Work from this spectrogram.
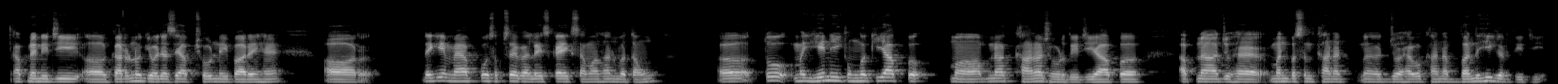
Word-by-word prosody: अपने 135 Hz, 0 st, +2 dB
निजी 135 Hz, 0 st, +2 dB
अ, 120 Hz, -1 st, +2 dB
कारणों 135 Hz, +3 st, +2 dB
की 145 Hz, -, -1 dB
वजह 130 Hz, -1 st, +3 dB
से 130 Hz, -, 0 dB
आप 130 Hz, -, +1 dB
छोड़ 130 Hz, 0 st, -2 dB
नहीं 125 Hz, -1 st, -2 dB
पा 120 Hz, 0 st, +4 dB
रहे 120 Hz, 0 st, +3 dB
हैं। 125 Hz, +1 st, -4 dB, 0.5 s
और 115 Hz, -1 st, +3 dB, 0.6 s
देखिए 160 Hz, +3 st, +3 dB
मैं 145 Hz, -2 st, +2 dB
आपको 145 Hz, +1 st, +1 dB
सबसे 145 Hz, 0 st, +1 dB
पहले 135 Hz, -1 st, +2 dB
इसका 135 Hz, 0 st, +2 dB
एक 135 Hz, -1 st, +3 dB
समाधान 130 Hz, 0 st, -4 dB
बताऊँ 120 Hz, +2 st, -3 dB, 0.7 s
अ, -, -, -3 dB, 0.4 s
तो 180 Hz, +1 st, 0 dB
मैं 155 Hz, 0 st, +1 dB
ये 155 Hz, +3 st, +2 dB
नहीं 175 Hz, -1 st, 0 dB
कहूँगा 155 Hz, -1 st, +1 dB
कि 165 Hz, -, -2 dB
आप 165 Hz, -, -9 dB, 0.5 s
म 135 Hz, -, 0 dB, 0.2 s
अपना 140 Hz, +3 st, -1 dB
खाना 130 Hz, +2 st, +2 dB
छोड़ 120 Hz, -4 st, -4 dB
दीजिए, 115 Hz, +1 st, -3 dB
आप 115 Hz, -1 st, +3 dB, 0.6 s
अपना 130 Hz, -1 st, +2 dB
जो 130 Hz, -, 0 dB
है 120 Hz, -1 st, +3 dB
मनपसंद 135 Hz, 0 st, -1 dB
खाना 125 Hz, -2 st, -1 dB
अ, 125 Hz, 0 st, -6 dB
जो 125 Hz, 0 st, 0 dB
है 125 Hz, +1 st, 0 dB
वो 125 Hz, -, 0 dB
खाना 125 Hz, 0 st, -3 dB, 0.2 s
बंद 130 Hz, +2 st, +2 dB
ही 165 Hz, +3 st, 0 dB
कर 140 Hz, -1 st, -1 dB
दीजिए। 115 Hz, +2 st, -13 dB
130 Hz, 195 wpm, -24 LUFS, 125-140 Hz, 0.7 s, पा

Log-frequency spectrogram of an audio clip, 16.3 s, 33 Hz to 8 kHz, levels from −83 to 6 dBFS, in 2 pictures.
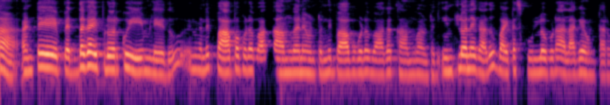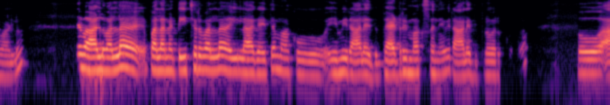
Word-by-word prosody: ఆ! -, -, +7 dB, 0.3 s
అంటే, 200 Hz, +6 st, +3 dB, 0.3 s
పెద్దగా 200 Hz, +7 st, +6 dB
ఇప్పడవరకు 215 Hz, 0 st, +2 dB, 0.2 s
ఏం 195 Hz, +1 st, -2 dB
లేదు. 170 Hz, 0 st, -3 dB, 0.2 s
ఎందుకంటే, 215 Hz, +1 st, -5 dB
పాప 190 Hz, -1 st, +5 dB
కూడా 205 Hz, 0 st, 0 dB
బాగా 185 Hz, 0 st, -2 dB
కామ్‌గానే 185 Hz, 0 st, -1 dB
ఉంటుంది, 180 Hz, +1 st, -6 dB
బాబు 175 Hz, +1 st, +2 dB
గూడా 190 Hz, +1 st, -2 dB
బాగా 175 Hz, +2 st, -4 dB
కామ్‌గా 170 Hz, 0 st, -7 dB
ఉంటది. 160 Hz, 0 st, -12 dB
ఇంట్లోనే 220 Hz, +3 st, +2 dB
గాదు, 180 Hz, +6 st, 0 dB
బయట 185 Hz, -1 st, -1 dB
స్కూల్‌లో 190 Hz, -1 st, -3 dB
గూడా 195 Hz, +1 st, -4 dB
అలాగే 170 Hz, +2 st, -2 dB
ఉంటారు 155 Hz, -2 st, -12 dB
వాళ్ళు. 150 Hz, +7 st, -11 dB, 0.8 s
ఏ -, -, +3 dB
వాళ్ళ 200 Hz, 0 st, +6 dB
వల్లా 215 Hz, +5 st, +4 dB, 0.4 s
పలానా 205 Hz, -1 st, +2 dB
టీచర్ 205 Hz, +2 st, -1 dB
వల్లా 205 Hz, +2 st, +1 dB, 0.2 s
ఇలాగైతే 180 Hz, 0 st, -2 dB
మాకూ 190 Hz, -2 st, -9 dB, 0.5 s
ఏమి 185 Hz, +2 st, -4 dB
రాలేదు, 160 Hz, -2 st, -4 dB
బ్యాడ్ 165 Hz, +1 st, -1 dB
రిమార్క్సనేవి 180 Hz, +1 st, -6 dB
రాలేదు 155 Hz, +1 st, -5 dB
ఇప్పడవరకు 160 Hz, 0 st, -11 dB
కూడా. 285 Hz, -, -23 dB, 0.8 s
ఓహ్, 180 Hz, 0 st, 0 dB
185 Hz, 150 wpm, -18 LUFS, 170-200 Hz, 0.8 s, ఆ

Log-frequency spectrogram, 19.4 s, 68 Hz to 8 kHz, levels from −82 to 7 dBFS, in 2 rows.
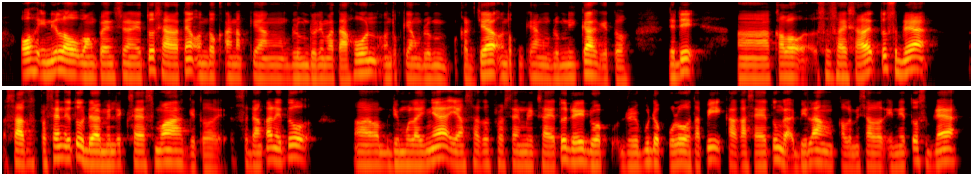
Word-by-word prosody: oh 150 Hz, +2 st, +5 dB
ini 140 Hz, +4 st, -1 dB
loh 140 Hz, -5 st, +5 dB
uang 120 Hz, -1 st, 0 dB
pensiun 120 Hz, 0 st, -1 dB
itu 145 Hz, +9 st, 0 dB
syaratnya 125 Hz, 0 st, +3 dB
untuk 120 Hz, -2 st, -5 dB
anak 115 Hz, -1 st, -4 dB
yang 110 Hz, -1 st, -4 dB
belum 115 Hz, 0 st, -7 dB
25 110 Hz, 0 st, -4 dB
tahun, 140 Hz, +9 st, +1 dB
untuk 115 Hz, -, -11 dB
yang 110 Hz, -, -3 dB
belum 110 Hz, -2 st, -8 dB
kerja, 130 Hz, +7 st, +5 dB
untuk 125 Hz, 0 st, -9 dB
yang 120 Hz, -1 st, -5 dB
belum 110 Hz, +1 st, -8 dB
nikah 130 Hz, +2 st, +5 dB
gitu. 100 Hz, -2 st, -8 dB, 0.3 s
Jadi, 155 Hz, +8 st, +1 dB, 0.4 s
eee, 115 Hz, -1 st, 0 dB
kalau 120 Hz, -1 st, +2 dB
sesuai 125 Hz, -2 st, -2 dB
syarat -, -, +6 dB
itu 185 Hz, -, 0 dB
sebenarnya 165 Hz, +3 st, +5 dB, 0.4 s
100% 130 Hz, +4 st, +1 dB
itu 165 Hz, +3 st, +1 dB
udah 125 Hz, -1 st, +5 dB
milik 125 Hz, 0 st, -6 dB
saya 125 Hz, -2 st, +2 dB
semua, 130 Hz, +1 st, +4 dB
gitu 105 Hz, -1 st, -8 dB
e -, -, -14 dB
sedangkan 125 Hz, +6 st, -1 dB
itu, 175 Hz, +4 st, 0 dB, 0.5 s
eee, 120 Hz, 0 st, -1 dB
b -, -, -12 dB
dimulainya 125 Hz, +7 st, +3 dB
yang 120 Hz, -1 st, +2 dB
100% 120 Hz, 0 st, -8 dB
milik 115 Hz, -1 st, -7 dB
saya 110 Hz, -, +2 dB
itu 155 Hz, -, +2 dB
dari 140 Hz, 0 st, +4 dB
dua 120 Hz, -3 st, -1 dB
p -, -, -34 dB
2020, 120 Hz, +1 st, -3 dB
tapi 150 Hz, +6 st, -1 dB
kakak 115 Hz, -5 st, -2 dB
saya 115 Hz, 0 st, -1 dB
itu 160 Hz, -, -6 dB
gak -, -, -1 dB
bilang 125 Hz, 0 st, +1 dB
kalau 110 Hz, -1 st, -8 dB
misal 110 Hz, 0 st, -4 dB
ini 110 Hz, +1 st, -7 dB
tuh 150 Hz, -, -3 dB
sebenarnya, 140 Hz, +2 st, +2 dB
120 Hz, 190 wpm, -27 LUFS, 115-135 Hz, 0.5 s, syarat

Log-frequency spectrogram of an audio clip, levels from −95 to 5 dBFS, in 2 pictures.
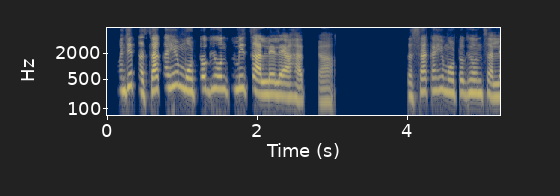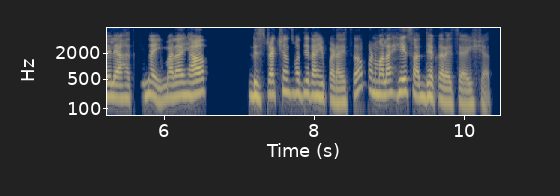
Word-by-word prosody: म्हणजे 275 Hz, +5 st, +2 dB
तसा 260 Hz, +3 st, +7 dB
काही 320 Hz, +2 st, 0 dB
मोटो 275 Hz, 0 st, +2 dB
घेऊन 295 Hz, 0 st, +1 dB
तुम्ही 290 Hz, +4 st, -1 dB
चाललेले 220 Hz, -4 st, +5 dB
आहात 190 Hz, -5 st, +2 dB, 0.2 s
का? 150 Hz, 0 st, -6 dB, 1.0 s
तसा 205 Hz, +6 st, 0 dB
काही 270 Hz, +1 st, -3 dB
मोटो 240 Hz, -3 st, -2 dB
घेऊन 235 Hz, 0 st, -1 dB
चाललेले 195 Hz, -2 st, 0 dB
आहात? 180 Hz, 0 st, 0 dB, 0.2 s
नाही, 200 Hz, -6 st, 0 dB
मला 195 Hz, +2 st, +2 dB
ह्या 215 Hz, +2 st, +5 dB, 0.7 s
डिस्ट्रॅक्शन्समध्ये 225 Hz, +3 st, -1 dB
नाही 205 Hz, -2 st, +1 dB
पडायचं, 150 Hz, -, -3 dB
पण 255 Hz, -3 st, -3 dB
मला 220 Hz, 0 st, +1 dB
हे 245 Hz, +3 st, +1 dB
साध्य 195 Hz, -4 st, -1 dB
करायचंय 145 Hz, -4 st, -4 dB
आयुष्यात. 130 Hz, 0 st, -9 dB
220 Hz, 155 wpm, -22 LUFS, 195-250 Hz, 1.0 s, तसा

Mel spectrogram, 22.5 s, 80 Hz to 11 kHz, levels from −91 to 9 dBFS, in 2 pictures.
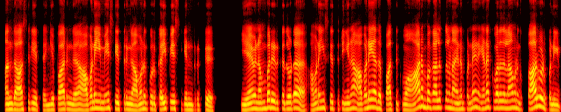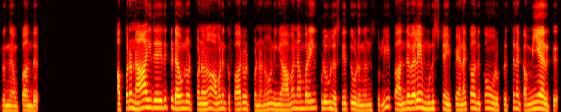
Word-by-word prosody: அந்த 165 Hz, 0 st, +2 dB
ஆசிரியர்ட்ட, 170 Hz, -2 st, -3 dB
"இங்கே 160 Hz, +1 st, 0 dB
பாருங்க! 170 Hz, -2 st, +2 dB, 0.2 s
அவனையுமே 195 Hz, +3 st, +2 dB
சேத்துருங்க. 170 Hz, -4 st, 0 dB
அவனுக்கு 175 Hz, +4 st, -1 dB
1 165 Hz, -, -2 dB
கைபேசி 185 Hz, +1 st, +1 dB
எண் 155 Hz, -1 st, +1 dB
இருக்கு. 155 Hz, 0 st, -3 dB, 0.8 s
என் 185 Hz, +1 st, +3 dB
நம்பர் 205 Hz, +4 st, +3 dB
இருக்கிறதோட, 185 Hz, 0 st, -1 dB, 0.4 s
அவனையும் 195 Hz, +5 st, -2 dB
சேத்துட்டீங்கன்னா, 180 Hz, 0 st, -2 dB
அவனே 195 Hz, +6 st, +3 dB
அத 190 Hz, -, +1 dB
பாத்துக்குவான்" 160 Hz, -2 st, -2 dB
ஆரம்ப 225 Hz, -2 st, +2 dB
காலத்தில 215 Hz, 0 st, 0 dB
நான் 175 Hz, -2 st, +2 dB
என்ன 180 Hz, -, -3 dB
பண்ணேன், 215 Hz, +4 st, -1 dB
எனக்கு 215 Hz, -2 st, -1 dB
வரதெல்லாம் 205 Hz, 0 st, +2 dB
அவனுக்கு 175 Hz, -6 st, -5 dB
ஃபார்வர்ட் 235 Hz, +1 st, +5 dB
பண்ணிக்கிட்ருந்தேன் 145 Hz, -3 st, -2 dB
உக்காந்து. 140 Hz, +1 st, -2 dB, 1.6 s
அப்பறம் 195 Hz, +6 st, +1 dB
நான் 210 Hz, +5 st, +6 dB
இத 215 Hz, -, -1 dB
எதுக்கு 230 Hz, +1 st, -4 dB
டவுன்லோட் 190 Hz, -1 st, +1 dB
பண்ணனும், 165 Hz, +3 st, 0 dB
அவனுக்கு 180 Hz, +1 st, -4 dB
பார்வர்ட் 170 Hz, +1 st, -2 dB
பண்ணணும். 145 Hz, +3 st, -4 dB
நீங்க 155 Hz, 0 st, -2 dB
அவன் 185 Hz, +5 st, -3 dB
நம்பரயும் 200 Hz, +2 st, -1 dB
குழுவுல 190 Hz, -2 st, -1 dB
சேர்த்து 175 Hz, +1 st, -5 dB
வுடுங்கன்னு 145 Hz, -1 st, -3 dB
சொல்லி 150 Hz, +7 st, -7 dB
இப்ப 185 Hz, -8 st, -7 dB
அந்த 175 Hz, +4 st, -1 dB
வேலைய 210 Hz, +2 st, +5 dB
முடிச்சிட்டேன். 185 Hz, -1 st, -2 dB
இப்ப 150 Hz, -, -16 dB
எனக்கும் 170 Hz, +6 st, -1 dB
அதுக்கும் 190 Hz, +2 st, -5 dB
ஒரு 155 Hz, -, -3 dB
பிரச்சன 190 Hz, +6 st, -5 dB
கம்மியா 185 Hz, +6 st, +4 dB
இருக்கு 145 Hz, 0 st, -4 dB
180 Hz, 150 wpm, -22 LUFS, 160-195 Hz, 1.6 s, நான்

